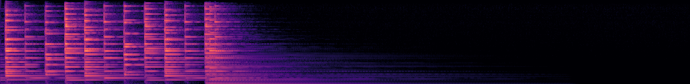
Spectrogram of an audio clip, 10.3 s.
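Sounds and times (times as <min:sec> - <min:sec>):
Roland SonicCell E-Grand digital piano: 0:00.0 - 0:06.1.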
